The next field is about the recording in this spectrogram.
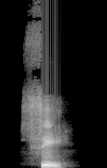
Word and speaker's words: si: See. See. See is spelled as S-I.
